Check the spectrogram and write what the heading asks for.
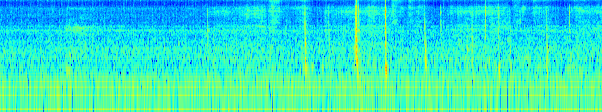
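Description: Steady low engine hum, like an idling motor, while a sewer inspection camera's push cable is pulled back out of the pipe, with a few sharp clicks a little after three seconds in and near four seconds.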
